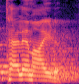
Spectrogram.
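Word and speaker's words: phthalimide: यह जो आपके गैब्रियल थैलिडोमाइड इसमें जो यह पीस है साइलेंट है जैसे निमोनिया में होता है तो यह गैबरियल थैलिडोमाइड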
